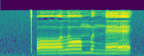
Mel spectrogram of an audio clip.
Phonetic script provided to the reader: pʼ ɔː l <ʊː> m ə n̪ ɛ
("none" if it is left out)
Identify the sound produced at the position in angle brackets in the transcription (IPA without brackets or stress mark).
ɔː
